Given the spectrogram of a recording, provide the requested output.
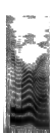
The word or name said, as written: kimura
